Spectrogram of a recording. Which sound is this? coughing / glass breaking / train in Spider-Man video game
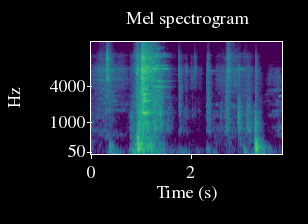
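glass breaking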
